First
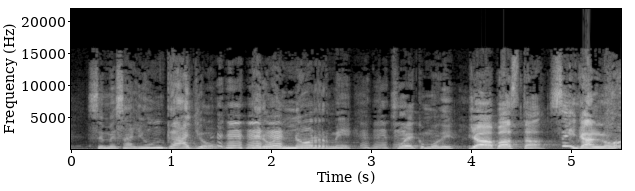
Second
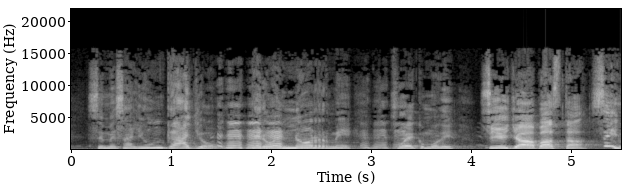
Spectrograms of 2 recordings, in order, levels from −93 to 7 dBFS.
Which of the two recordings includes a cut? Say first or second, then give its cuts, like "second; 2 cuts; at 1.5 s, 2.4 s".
first; 1 cut; at 4.0 s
